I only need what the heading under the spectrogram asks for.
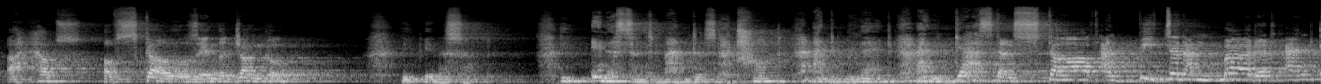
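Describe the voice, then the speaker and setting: A man's voice: a little high, slow pace, fairly bright tone. A male actor playing a grandiose, menacing and pleading sentient machine god in a video game, with a theatrical, oratorical delivery that swings from coaxing to ranting. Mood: ominous, fervent. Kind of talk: dramatic video game monologue. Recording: cavernous echoing hall, distant voice.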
